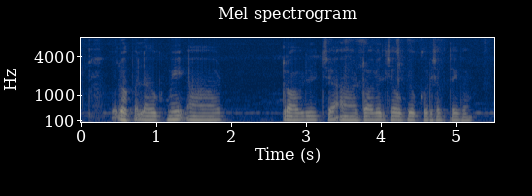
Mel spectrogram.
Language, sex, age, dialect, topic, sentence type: Marathi, female, 18-24, Southern Konkan, agriculture, question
